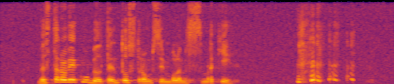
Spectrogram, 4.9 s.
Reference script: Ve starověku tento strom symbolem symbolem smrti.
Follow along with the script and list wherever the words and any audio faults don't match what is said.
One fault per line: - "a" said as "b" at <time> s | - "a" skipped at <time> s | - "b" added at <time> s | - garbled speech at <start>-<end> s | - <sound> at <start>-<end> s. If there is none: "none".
- "byl" added at 1.1 s
- "symbolem" skipped at 2.3 s
- laugh at 3.7-4.5 s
